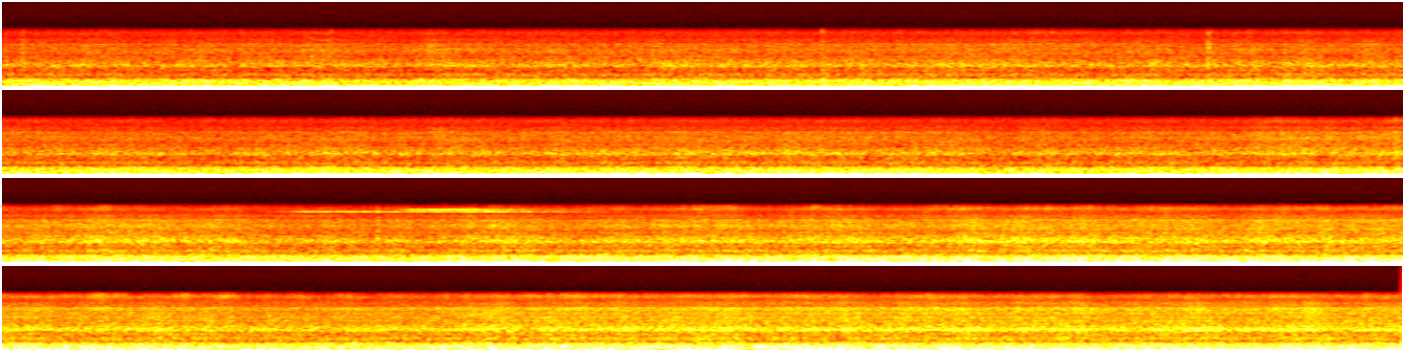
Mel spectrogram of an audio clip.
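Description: Freight train of autorack cars rolling past, a steady low rumble that grows gradually louder, with a brief high squeal a little past halfway.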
